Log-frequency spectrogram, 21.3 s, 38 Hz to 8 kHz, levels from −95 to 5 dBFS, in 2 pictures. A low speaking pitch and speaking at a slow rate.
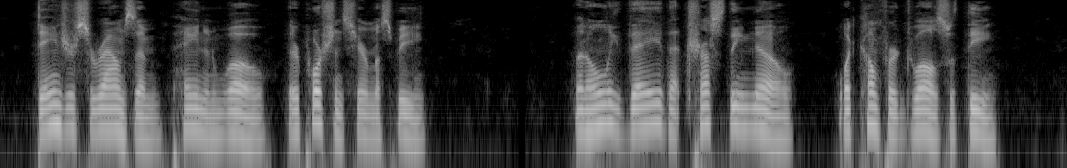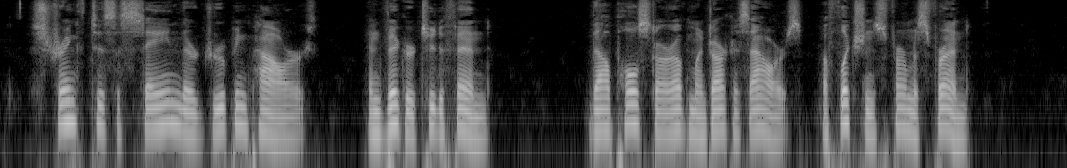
Yes: low, 120 Hz; slow, 120 wpm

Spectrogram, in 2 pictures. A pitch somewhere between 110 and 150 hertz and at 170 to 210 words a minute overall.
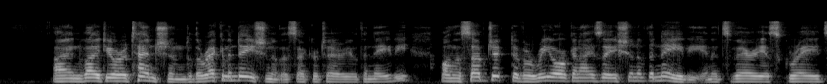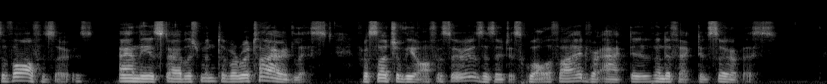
Yes: low, 135 Hz; average, 175 wpm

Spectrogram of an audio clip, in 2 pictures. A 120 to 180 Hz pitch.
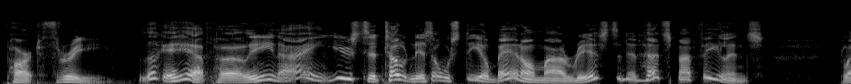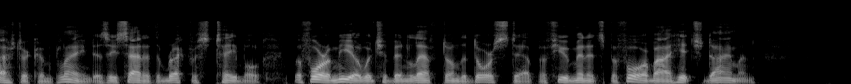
No: low, 100 Hz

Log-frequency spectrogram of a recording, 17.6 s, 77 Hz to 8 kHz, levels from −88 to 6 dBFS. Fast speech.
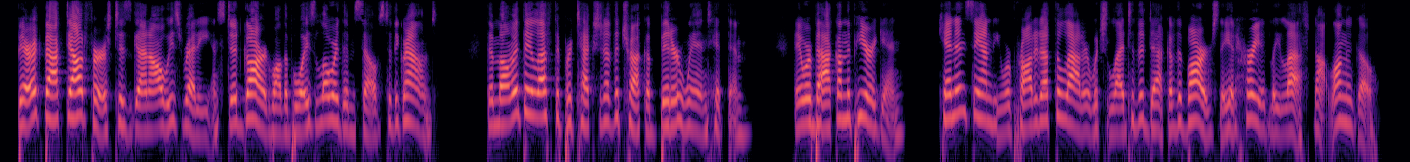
Yes: fast, 215 wpm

